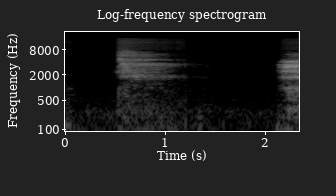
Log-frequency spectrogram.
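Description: A man's soft, sigh-like breath out, lasting about two-thirds of a second and starting about half a second in.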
